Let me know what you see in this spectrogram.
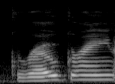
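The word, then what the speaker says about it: grosgrain: it's called Uh frayed grow grain I think the S is silent and you can tell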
